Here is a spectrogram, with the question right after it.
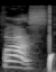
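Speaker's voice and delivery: Fast in one loud burst; one-syllable demo. Shown as a demonstration. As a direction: say fast loudly as a single beat. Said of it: "एक बार".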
